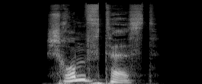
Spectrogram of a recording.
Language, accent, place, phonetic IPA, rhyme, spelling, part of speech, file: German, Germany, Berlin, [ˈʃʁʊmp͡ftəst], -ʊmp͡ftəst, schrumpftest, verb, De-schrumpftest.ogg
- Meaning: inflection of schrumpfen: 1. second-person singular preterite 2. second-person singular subjunctive II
